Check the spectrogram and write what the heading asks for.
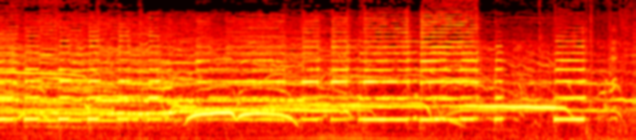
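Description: Several car horns honking together, held and overlapping at different pitches, with people whooping over them; the horns cut off just before the end.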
